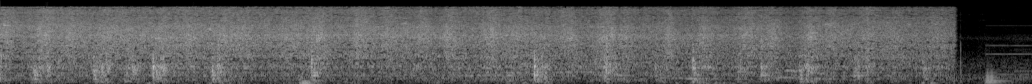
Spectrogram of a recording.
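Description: A salted mixture with curry leaves fries and is stirred in a pan: a loud, dense, hissing sizzle with continual scraping and tapping of the spoon, cutting off abruptly just before the end.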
